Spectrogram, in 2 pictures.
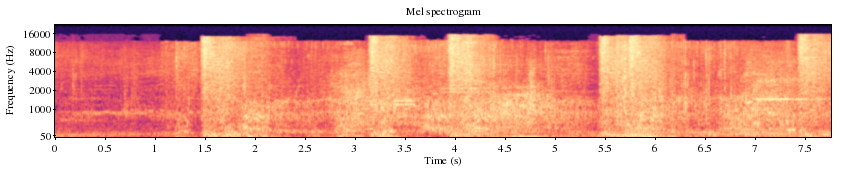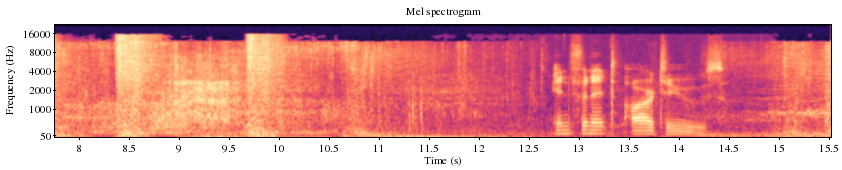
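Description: Footsteps thud on soft ground.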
